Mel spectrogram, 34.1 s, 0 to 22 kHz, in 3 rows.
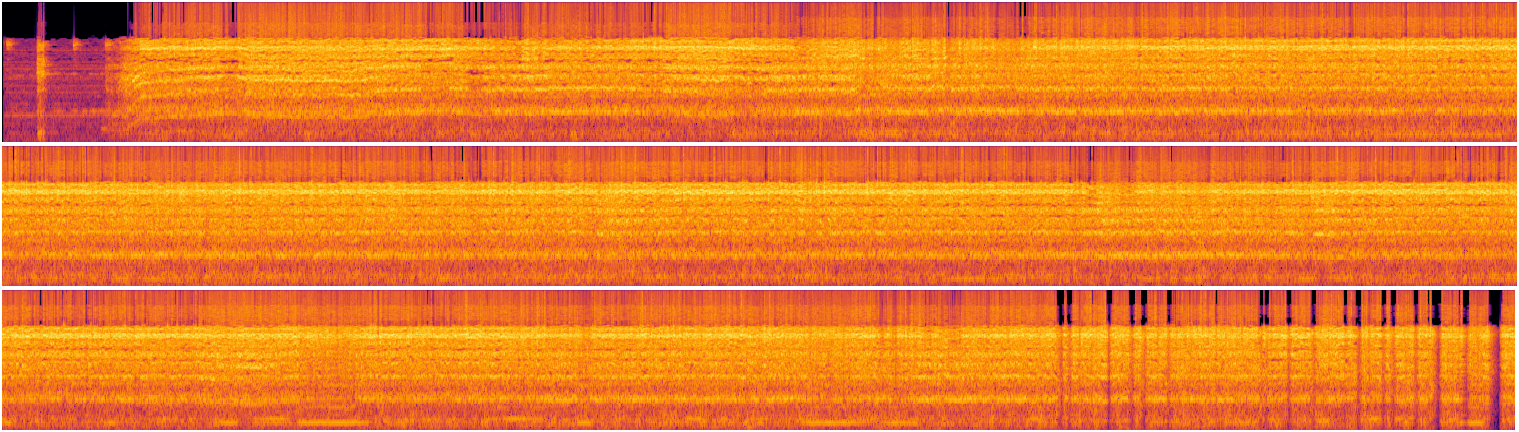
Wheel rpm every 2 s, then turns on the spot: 50, 210, 220, 210, 230, 230, 230, 230, 230, 230, 230, 230, 230, 230, 230, 230, 230.
none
